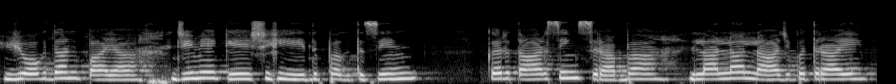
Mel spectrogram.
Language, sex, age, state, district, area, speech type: Punjabi, female, 30-45, Punjab, Tarn Taran, rural, spontaneous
